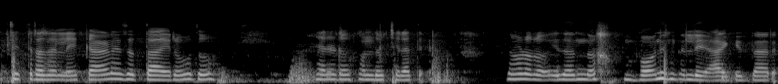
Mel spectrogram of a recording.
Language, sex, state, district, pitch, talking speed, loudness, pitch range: Kannada, female, Karnataka, Chamarajanagar, 225 Hz, 70 wpm, -28 LUFS, 210-235 Hz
